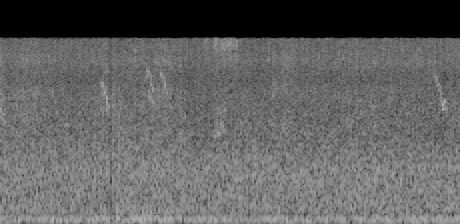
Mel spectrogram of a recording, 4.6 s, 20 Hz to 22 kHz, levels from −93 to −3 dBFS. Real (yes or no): yes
